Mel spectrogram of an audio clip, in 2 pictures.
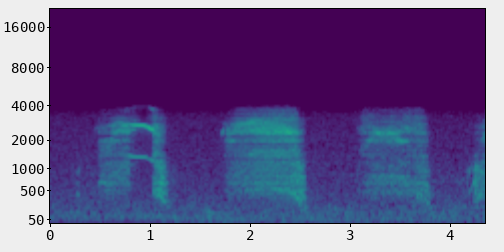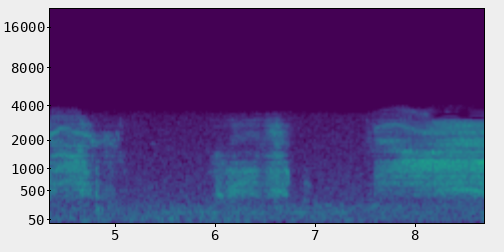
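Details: Juliet, an American black bear studied by the Wildlife Research Institute, on February 10, 2014: six harsh, breathy bursts about a second long, each rich and raspy with a faint tonal streak, separated by short quiet gaps.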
